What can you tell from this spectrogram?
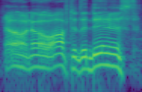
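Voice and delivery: high, loud mock horror at the dentist; mock dismay. Real, not acted. Streamer reacts to a viewer's dentist trip, high mock horror. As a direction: squeal a jokey yeeks.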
